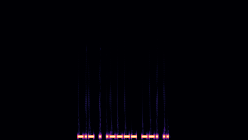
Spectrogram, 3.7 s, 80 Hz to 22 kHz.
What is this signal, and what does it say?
Morse code, heard as a keyed tone, about 42 wpm, 700 Hz. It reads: KE1GI
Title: USA Call Signs - 5 Characters - Repeated 2x - 45wpm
